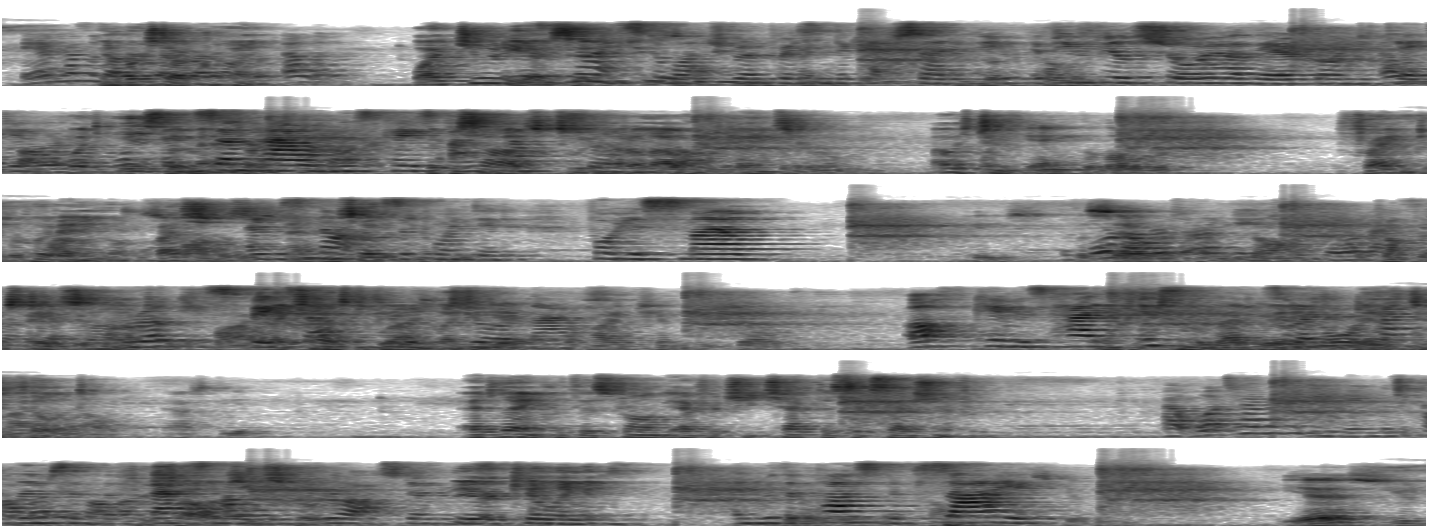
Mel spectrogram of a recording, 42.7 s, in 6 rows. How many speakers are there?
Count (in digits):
4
